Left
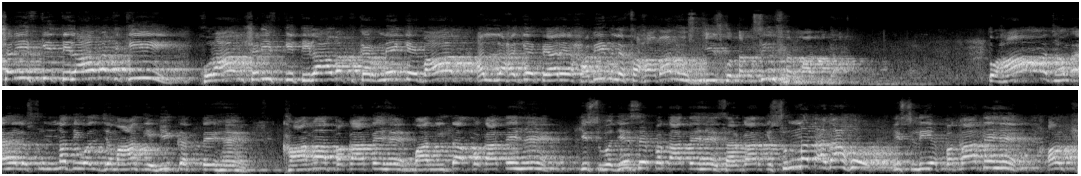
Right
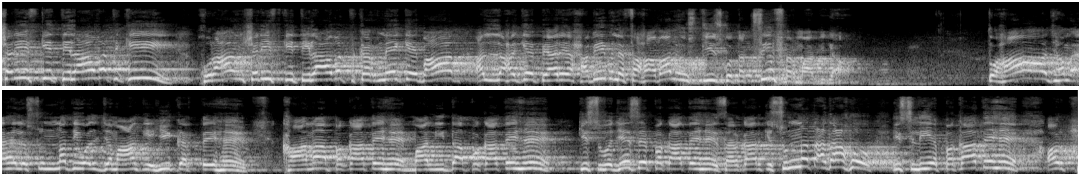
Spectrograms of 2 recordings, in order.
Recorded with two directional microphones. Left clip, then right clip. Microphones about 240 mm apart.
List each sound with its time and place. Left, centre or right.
0.0 s a sound: right
2.0 s speech: right
9.8 s speech: right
